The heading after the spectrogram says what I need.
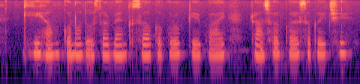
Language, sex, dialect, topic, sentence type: Maithili, female, Southern/Standard, banking, statement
